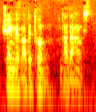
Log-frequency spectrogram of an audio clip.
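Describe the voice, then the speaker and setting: An actor playing a cool, defiant hardboiled investigator in a German radio thriller, dry, laconic and taunting. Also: male voice, extremely low pitch, fairly even intonation, a little fast, fairly bright tone, a little hiss or hum. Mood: insistent. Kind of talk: German radio crime drama acting.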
